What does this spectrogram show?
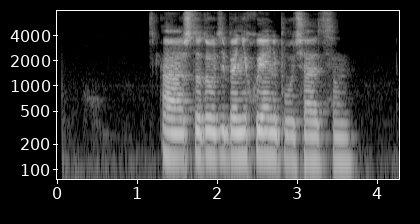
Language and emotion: Russian, neutral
